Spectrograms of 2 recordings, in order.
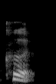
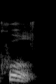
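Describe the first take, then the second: First: The word is said with no L sound. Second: The word is said with an audible L sound. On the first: The speaker calls it right. "Jadi L-nya tidak dibaca dia" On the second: The speaker calls it wrong. "bukan could"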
